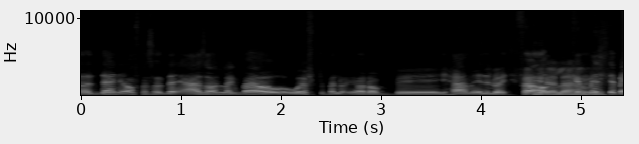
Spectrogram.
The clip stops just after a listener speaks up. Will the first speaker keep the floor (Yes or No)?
Yes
